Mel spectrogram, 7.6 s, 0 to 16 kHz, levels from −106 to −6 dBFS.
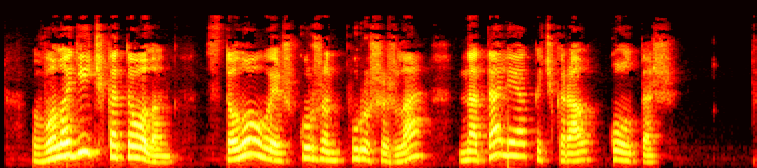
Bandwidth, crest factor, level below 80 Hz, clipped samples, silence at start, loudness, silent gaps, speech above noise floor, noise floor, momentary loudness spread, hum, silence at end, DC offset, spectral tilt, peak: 11.5 kHz; 20 dB; -68 dBFS; under 0.1%; 0.3 s; -20 LUFS; none; 49 dB; -69 dBFS; 14 LU; none; 0.9 s; under 0.1%; -4.5 dB/octave; 0 dBFS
